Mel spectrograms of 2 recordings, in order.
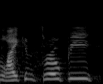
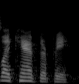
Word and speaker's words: lycanthropy: Because I always keep saying lycanthropy, but I know that's not it. I found out it's lycanthropy, where you can turn into a werewolf.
